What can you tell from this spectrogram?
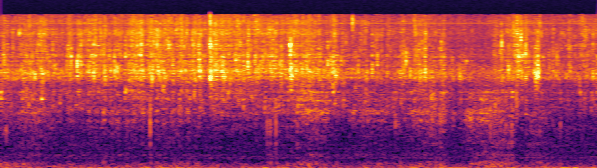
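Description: Water from a hand-held hose sprayer running steadily onto a dog's wet coat, rinsing the head.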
